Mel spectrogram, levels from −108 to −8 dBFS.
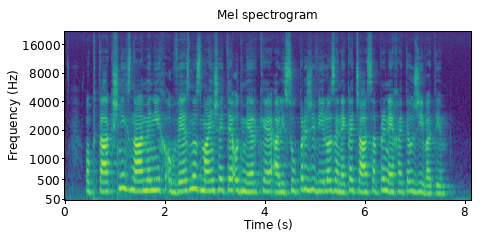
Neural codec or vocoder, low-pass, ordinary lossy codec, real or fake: none; none; none; real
